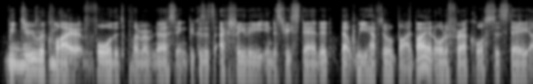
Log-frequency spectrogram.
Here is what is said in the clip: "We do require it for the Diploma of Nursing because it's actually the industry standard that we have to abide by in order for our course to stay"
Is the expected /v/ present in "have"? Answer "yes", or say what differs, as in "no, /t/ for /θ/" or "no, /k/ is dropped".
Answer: no, /f/ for /v/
